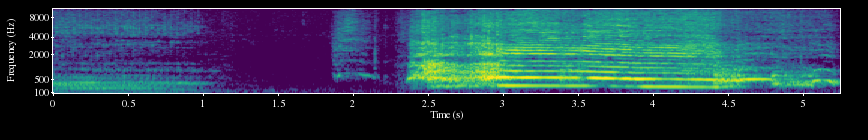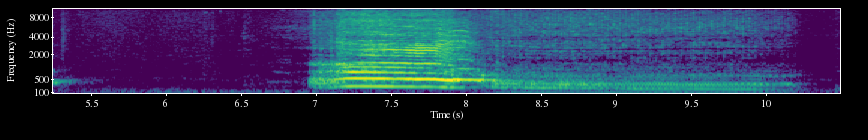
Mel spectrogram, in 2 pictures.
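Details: Baby elephant playing in surrounding nature, giving two drawn-out tonal calls about two seconds each, rich in stacked harmonics and gently falling in pitch, separated by a quiet pause with faint low background hum.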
